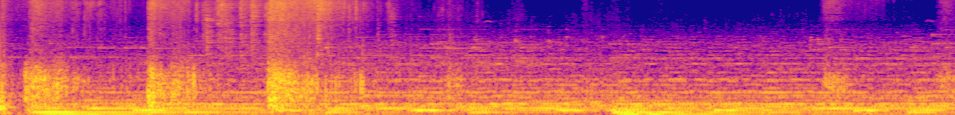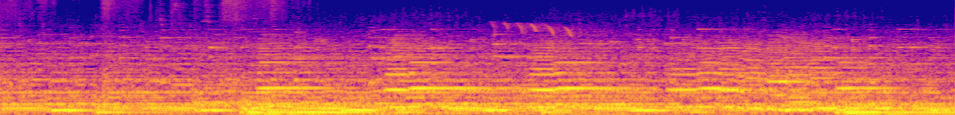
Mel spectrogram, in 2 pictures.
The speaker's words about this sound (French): Parce que là, on entend un peu plus bas les vaches, mais se mêle aussi donc le son des sonnailles que nous avons, parce que pas très loin, donc on a des moutons.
